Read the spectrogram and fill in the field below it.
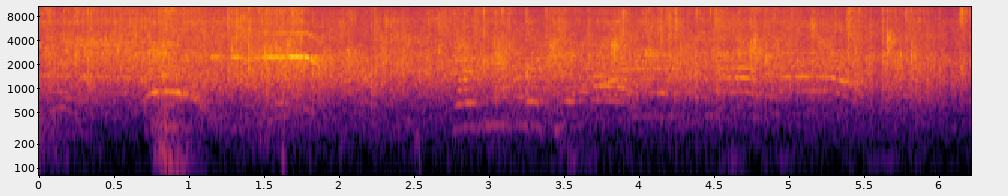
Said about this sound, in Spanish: Si tú lo crees, dale un aplauso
